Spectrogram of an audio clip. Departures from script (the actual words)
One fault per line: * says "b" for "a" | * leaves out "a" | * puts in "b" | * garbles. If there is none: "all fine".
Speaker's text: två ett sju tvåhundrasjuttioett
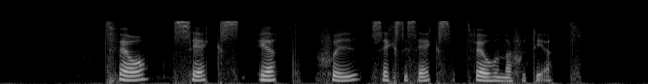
* puts in "sex"
* puts in "sextiosex"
